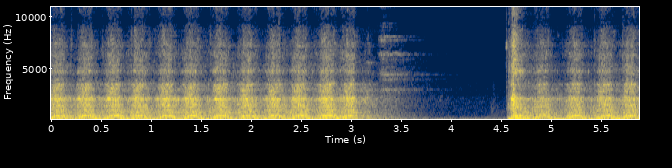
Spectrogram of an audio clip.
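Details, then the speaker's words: 1956 Century Resorter boat marine flathead engine, sat years in a field, on 6V battery: starter cranks about four compressions a second, pauses, cranks again, never catches; priming brings debris out, tank fuel suspected contaminated, to run from jerry can. "so we tried priming the fuel system again and you can see more of that junk just came out of there um I'm not confident whatsoever that the fuel in that tank is going to be good"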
